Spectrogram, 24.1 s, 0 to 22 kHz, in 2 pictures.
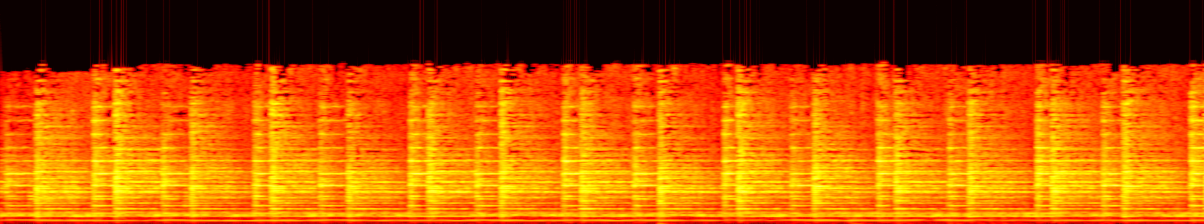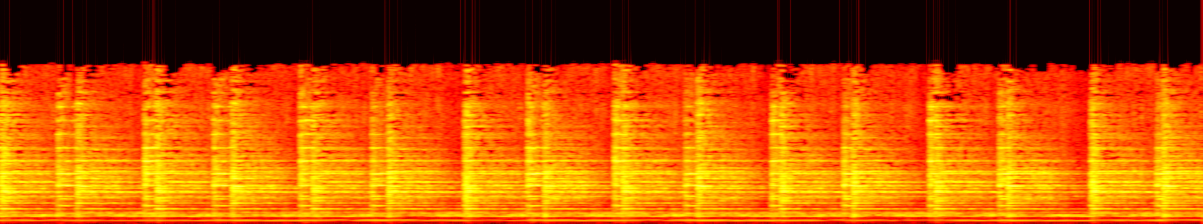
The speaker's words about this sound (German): Es ist 12 Uhr. Sie hören die Glocken der Kirche Herz Maria in Bludenz in Vorarlberg.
